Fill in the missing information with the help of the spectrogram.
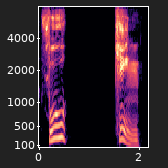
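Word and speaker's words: Fucking: The village is pronounced start with an F. – Yeah. Fu King, but has a rather unfortunate spelling.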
